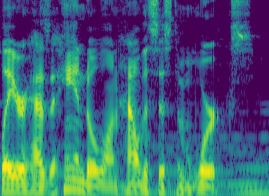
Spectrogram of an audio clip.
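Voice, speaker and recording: A man's intonation is lively. Behind him, music plays. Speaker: game reviewer. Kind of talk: video game review narration. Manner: casual.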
